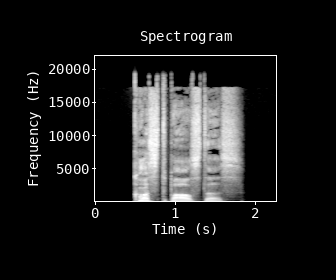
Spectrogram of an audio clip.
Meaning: strong/mixed nominative/accusative neuter singular superlative degree of kostbar
- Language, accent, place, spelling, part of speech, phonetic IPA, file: German, Germany, Berlin, kostbarstes, adjective, [ˈkɔstbaːɐ̯stəs], De-kostbarstes.ogg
